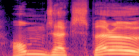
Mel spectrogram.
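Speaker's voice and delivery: loudly belted, botched pirate voice. Doing a quick impression of the pirate character: Jack Sparrow impression. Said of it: "That did not sound like Jack Sparrow at all".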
